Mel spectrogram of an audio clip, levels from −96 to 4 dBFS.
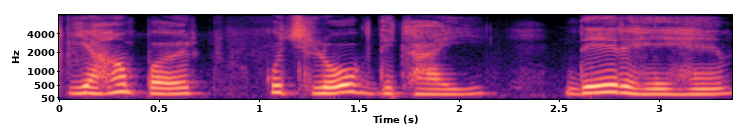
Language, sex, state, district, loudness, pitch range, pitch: Hindi, male, Himachal Pradesh, Shimla, -15 LUFS, 190-230 Hz, 205 Hz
